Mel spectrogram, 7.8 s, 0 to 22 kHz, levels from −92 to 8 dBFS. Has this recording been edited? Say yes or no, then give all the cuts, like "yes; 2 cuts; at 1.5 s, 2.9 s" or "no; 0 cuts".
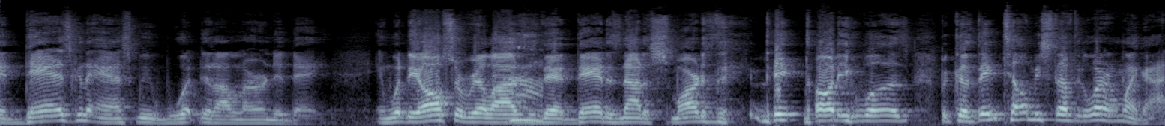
no; 0 cuts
